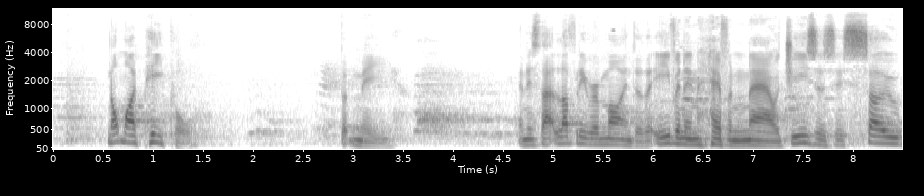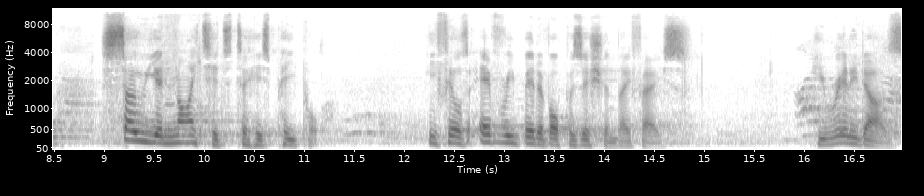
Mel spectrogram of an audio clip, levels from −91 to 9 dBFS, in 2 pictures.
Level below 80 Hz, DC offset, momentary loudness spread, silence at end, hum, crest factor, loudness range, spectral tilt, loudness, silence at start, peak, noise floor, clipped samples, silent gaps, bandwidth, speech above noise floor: -90 dBFS; under 0.1%; 18 LU; 0 s; none; 20 dB; 9 LU; -4 dB/octave; -38 LUFS; 0.1 s; -20 dBFS; -71 dBFS; under 0.1%; none; 11 kHz; 33 dB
